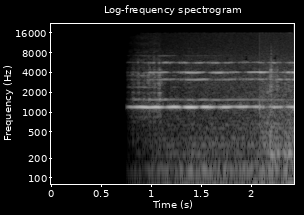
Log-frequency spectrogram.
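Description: A sustained high electronic tone, several pitches held together over a low rumble, starting suddenly about three-quarters of a second in.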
